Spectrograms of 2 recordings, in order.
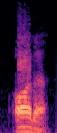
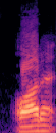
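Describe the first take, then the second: First: The words are reduced and run together. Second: The same.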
